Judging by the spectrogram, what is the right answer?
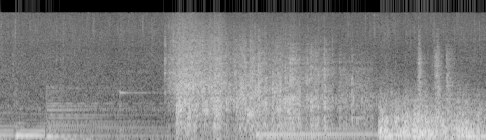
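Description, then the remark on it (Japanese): A sudden, loud crack of close thunder from a nearby lightning strike bursts in and rumbles on heavily over steady rain, swelling again near the end; a low hum fades out as the strike hits and the power goes out. “雷、近くに落ちたのかしら。”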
